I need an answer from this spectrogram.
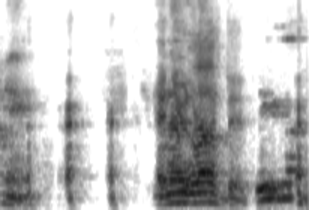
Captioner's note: laughs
